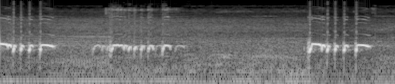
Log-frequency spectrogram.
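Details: Local zebra dove cooing to prompt other doves to sing and reply: three bursts of rapid, soft, rounded coo notes, each phrase a quick stuttering run, with pauses and a low background hum between.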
